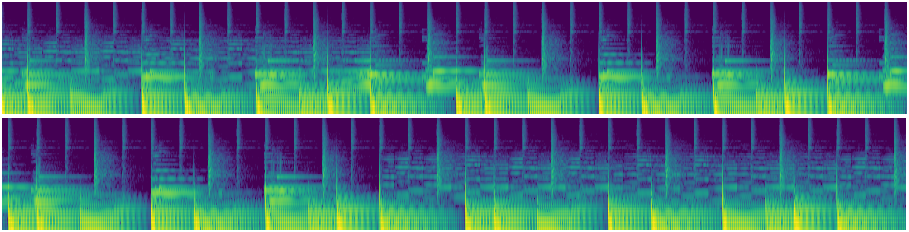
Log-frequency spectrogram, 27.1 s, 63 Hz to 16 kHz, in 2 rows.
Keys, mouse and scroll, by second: 0.0 KP_Divide, 1.8-4.7 drag, 4.7 Tab, 7.6 3, 9.0 middle click, 9.7 click, 10.2-11.6 middle drag, 11.6 shift+click, 12.1 middle click, 12.9 KP_Add, 13.1 KP_Add, 15.6-18.5 middle drag, 18.5 3, 18.9 click, 20.2 ctrl+z, 21.4 shift+click, 23.2 ctrl+shift+click, 23.9-25.2 middle drag, 25.2 ctrl+shift+click, 25.7 middle click, 26.6-27.1 scroll down 2.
